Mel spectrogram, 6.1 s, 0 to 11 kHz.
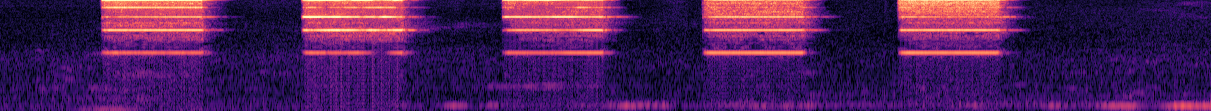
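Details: Epson LQ-2190 printer at power-on: loud high beeps about one per second, all lights blinking together and the head not moving at all; error alarm, possible causes include head or paper sensor, jammed mechanism, head cable, carriage or PF motor.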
